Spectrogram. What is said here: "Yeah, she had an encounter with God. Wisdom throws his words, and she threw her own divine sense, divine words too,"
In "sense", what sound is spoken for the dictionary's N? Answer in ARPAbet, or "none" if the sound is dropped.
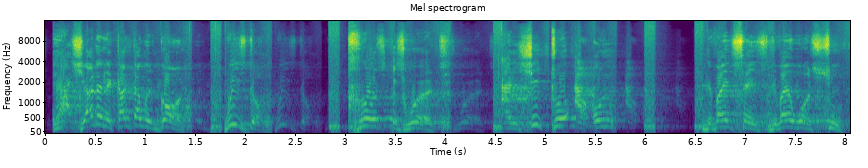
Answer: N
